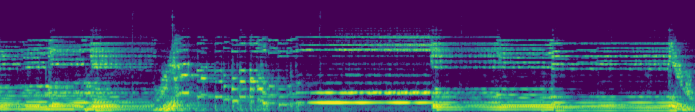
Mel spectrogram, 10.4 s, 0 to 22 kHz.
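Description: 1960s Hammond A100 organ played through a Leslie speaker, with sustained chords that change every second or so. There is a quick run up and down about two and a half seconds in, and a long held chord in the middle.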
